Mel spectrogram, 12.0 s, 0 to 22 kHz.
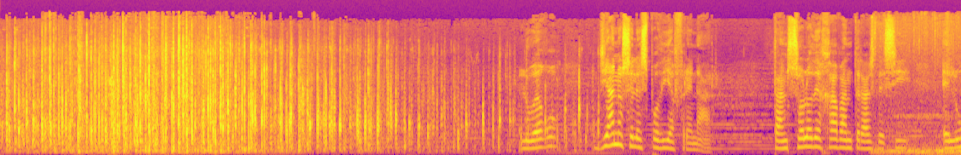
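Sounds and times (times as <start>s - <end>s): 
horses ridden by nomadic hordes galloping: 0.0s - 7.8s
speech: 6.6s - 9.0s, 9.7s - 12.0s.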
